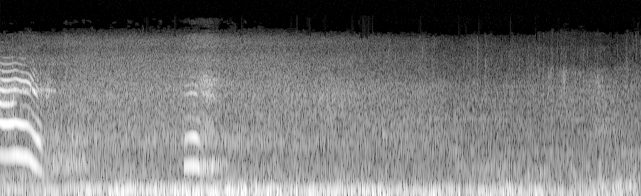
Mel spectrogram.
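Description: Wind buffeting the action camera's microphone in paragliding flight, a steady, deep, noisy rumble. A whoop trails off just after the start, and there is a short call about two seconds in.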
